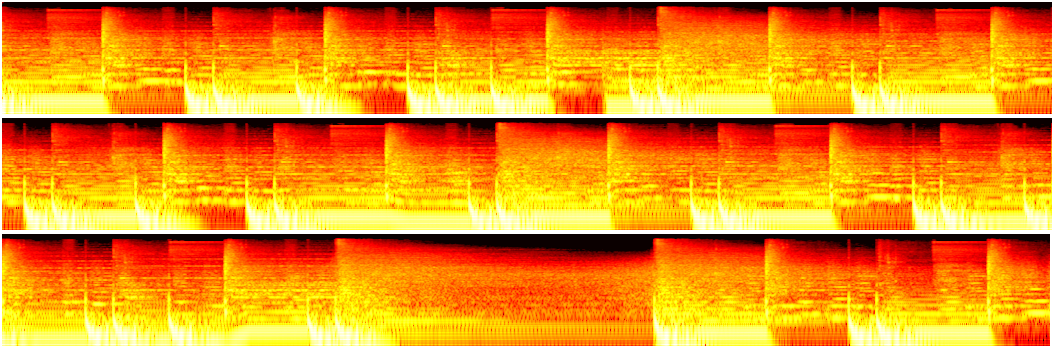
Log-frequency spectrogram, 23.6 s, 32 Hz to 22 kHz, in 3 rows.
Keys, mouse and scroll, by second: 1.1 click, 2.3 click, 3.8 click, 5.9 click, 10.6 click, 11.3 alt+click, 11.9 click, 12.6 ctrl+alt+click, 13.6 ctrl+t, 13.8 alt+click, 14.5 Return, 14.9 click, 16.9-18.5 typing, 17.3 click, 17.8 click, 18.9 click, 21.5 click, 22.5 right click.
